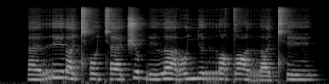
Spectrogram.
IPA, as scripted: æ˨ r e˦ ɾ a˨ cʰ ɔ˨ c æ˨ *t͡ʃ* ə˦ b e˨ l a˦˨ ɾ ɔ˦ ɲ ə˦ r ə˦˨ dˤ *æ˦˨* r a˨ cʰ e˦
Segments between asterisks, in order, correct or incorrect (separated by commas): correct, correct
